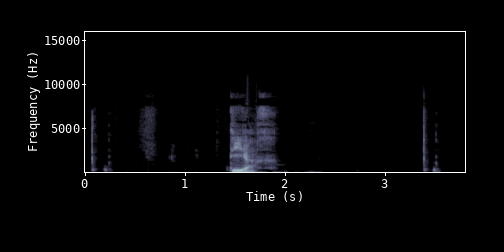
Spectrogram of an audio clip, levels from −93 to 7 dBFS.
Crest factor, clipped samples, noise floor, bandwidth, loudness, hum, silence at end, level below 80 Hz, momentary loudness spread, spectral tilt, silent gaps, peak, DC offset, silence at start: 26 dB; under 0.1%; under -90 dBFS; 9.4 kHz; -33 LUFS; none; 0.3 s; -58 dBFS; 22 LU; -5.5 dB/octave; none; -14 dBFS; under 0.1%; 0.05 s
